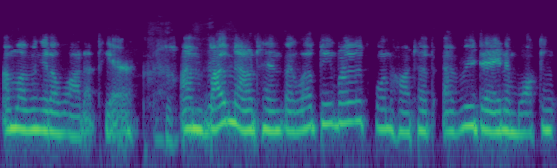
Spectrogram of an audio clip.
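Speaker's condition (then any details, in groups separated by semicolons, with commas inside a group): Down syndrome; mother says speaks fast, hosts say speaks and sings beautifully, eloquent, not too fast, self-described big talker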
